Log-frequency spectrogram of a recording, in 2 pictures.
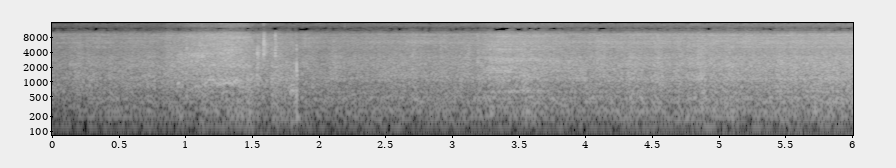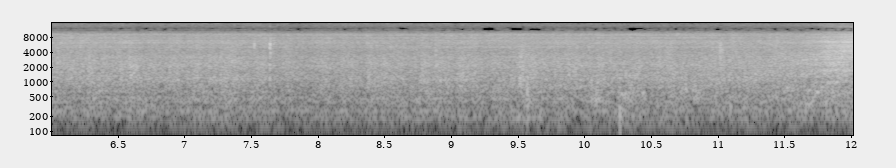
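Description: Steady hiss of compressed air driving a homemade smoke machine, a paint can of baby oil heated by a diesel glow plug, as it pumps smoke into the carburettor in a smoke test for vacuum leaks.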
